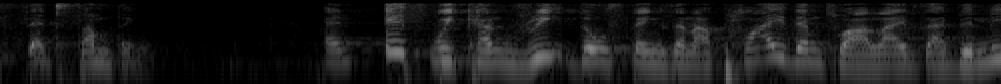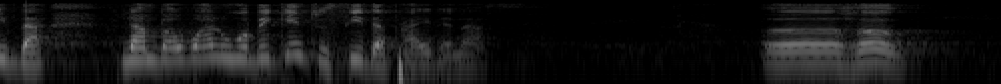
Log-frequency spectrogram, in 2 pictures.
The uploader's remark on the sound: Preached At The First Love Center, Ayeduase (Gathering Service)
